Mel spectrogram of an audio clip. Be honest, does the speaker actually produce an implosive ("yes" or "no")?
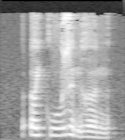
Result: no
